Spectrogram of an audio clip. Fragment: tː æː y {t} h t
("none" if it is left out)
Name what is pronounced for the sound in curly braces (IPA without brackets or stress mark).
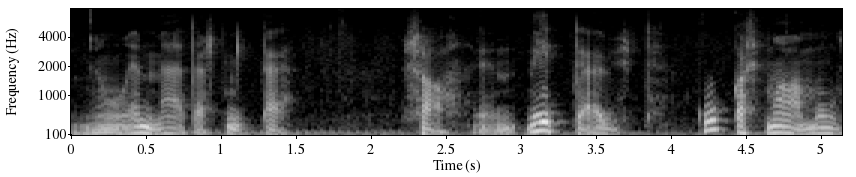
none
